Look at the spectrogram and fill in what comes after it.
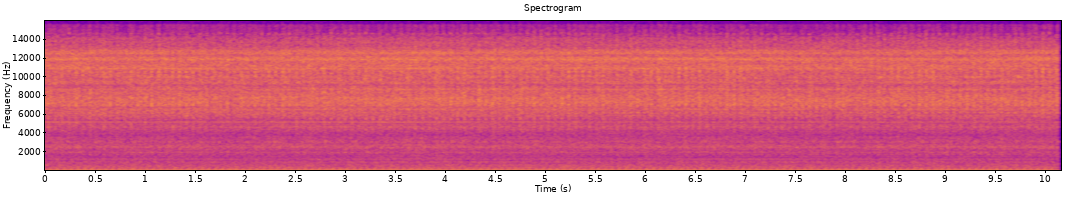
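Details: Chrysler 225 Slant 6 generator engine with new Holley Sniper EFI, cold and warming up; IAC at 100%, probably holding high idle, throttle 0%, weak battery; loud even fast idle, constant pitch, no miss or hunting; normal high idle during warm-up.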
